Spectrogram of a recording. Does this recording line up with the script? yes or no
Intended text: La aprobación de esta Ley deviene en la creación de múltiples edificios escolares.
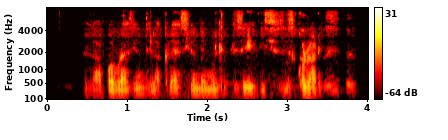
no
